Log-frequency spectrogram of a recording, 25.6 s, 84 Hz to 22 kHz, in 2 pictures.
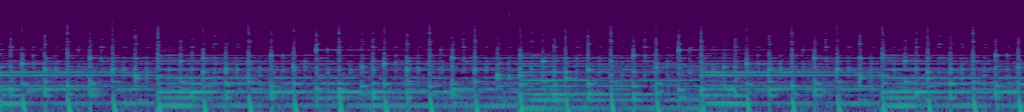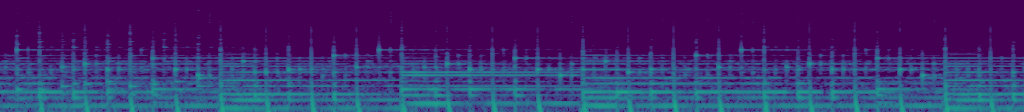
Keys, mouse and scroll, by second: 4.8 double click, 10.9 scroll up 1, 15.8 right click, 21.0 right click.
